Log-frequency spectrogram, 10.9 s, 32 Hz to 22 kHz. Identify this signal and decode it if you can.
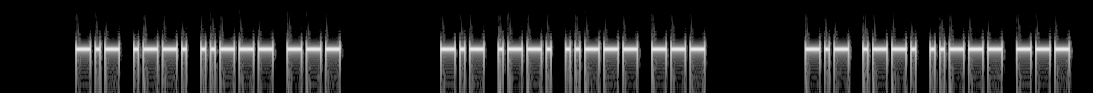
Morse code, heard as a keyed tone, about 25 wpm, 700 Hz. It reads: KP2O KP2O KP2O
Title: DXCC-100 Call Signs - 4 Characters - Repeated 3x - 25wpm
